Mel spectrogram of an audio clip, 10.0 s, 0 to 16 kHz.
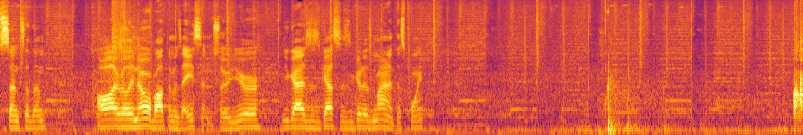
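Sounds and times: background music: 0:00.0 - 0:10.0
bowling ball rolling: 0:07.2 - 0:08.8, 0:09.8 - 0:10.0
bowling ball thud: 0:07.4 - 0:08.6
bowling pins crashing: 0:07.5 - 0:08.5.

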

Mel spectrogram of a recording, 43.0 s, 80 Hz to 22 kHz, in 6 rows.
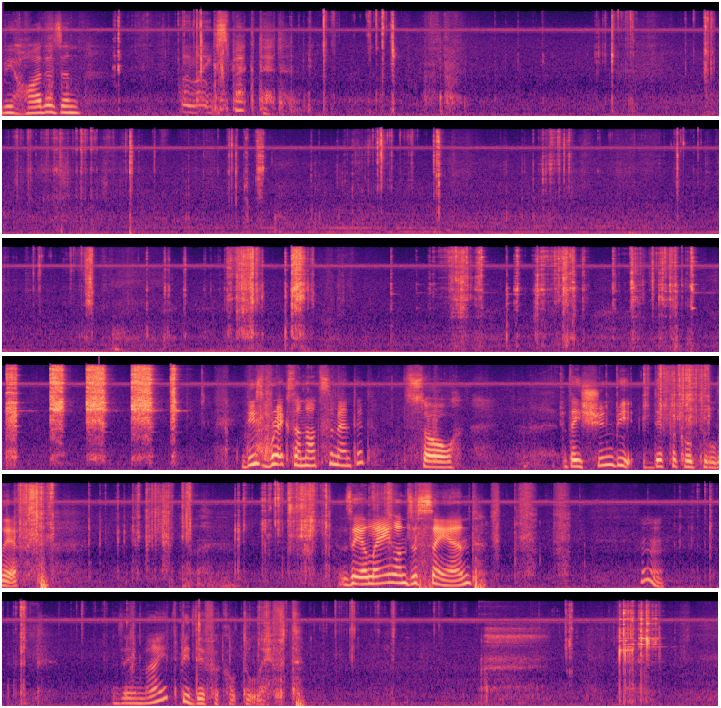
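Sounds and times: hand tool scraping bricks: 0:13.8 - 0:24.8, 0:27.1 - 0:34.4, 0:41.4 - 0:42.8.

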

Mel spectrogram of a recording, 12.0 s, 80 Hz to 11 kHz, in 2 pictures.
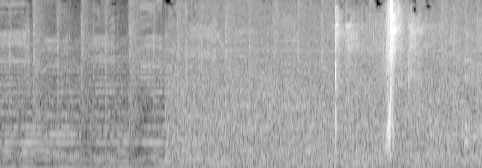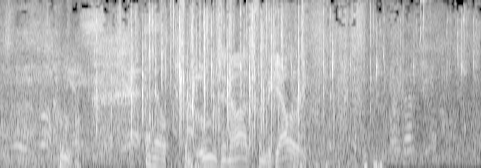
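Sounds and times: outdoor background hiss: 0:00.0 - 0:12.0
golf club striking ball: 0:03.9 - 0:06.3.

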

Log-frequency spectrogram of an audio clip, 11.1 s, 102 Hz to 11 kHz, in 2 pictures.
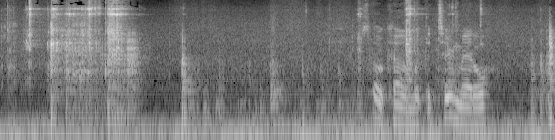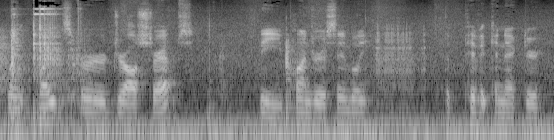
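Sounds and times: metal parts clinking on wooden table: 0:00.0 - 0:01.4, 0:05.4 - 0:06.5.

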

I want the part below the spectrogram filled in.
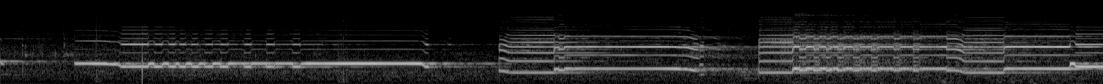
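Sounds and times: flute melody: 0:00.0 - 0:11.0.

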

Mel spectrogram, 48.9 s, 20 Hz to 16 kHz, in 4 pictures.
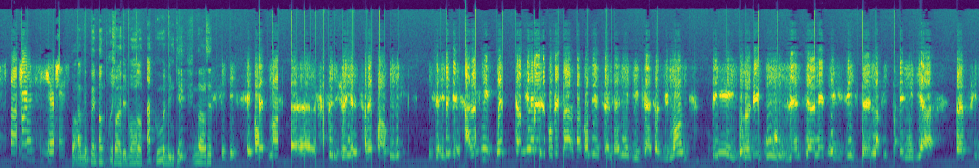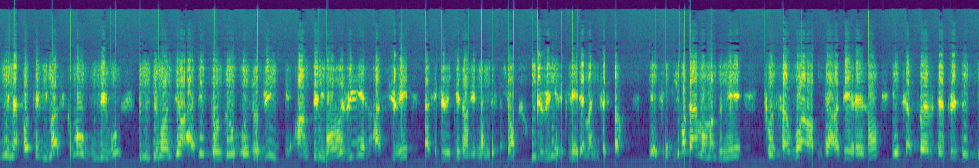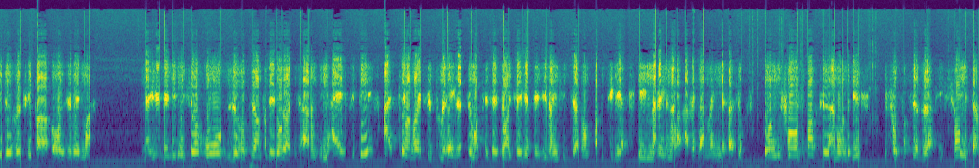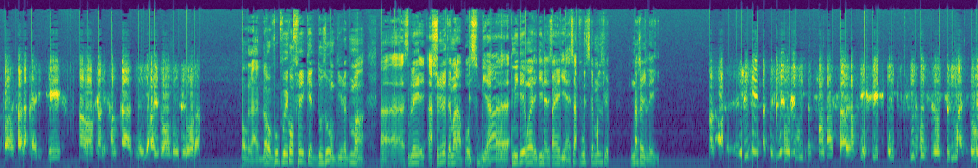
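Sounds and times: man talking over telephone: 0:00.0 - 0:45.0, 0:45.6 - 0:48.9
low steady line hum: 0:00.0 - 0:48.9
crackling clicks on phone line: 0:35.0 - 0:35.8.

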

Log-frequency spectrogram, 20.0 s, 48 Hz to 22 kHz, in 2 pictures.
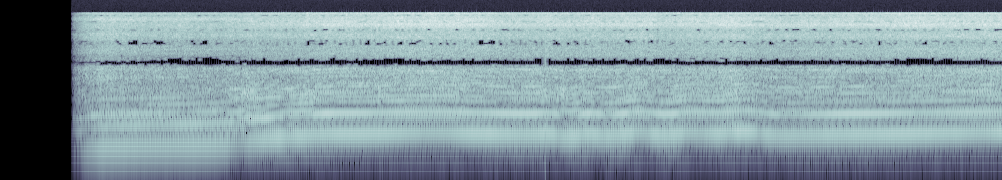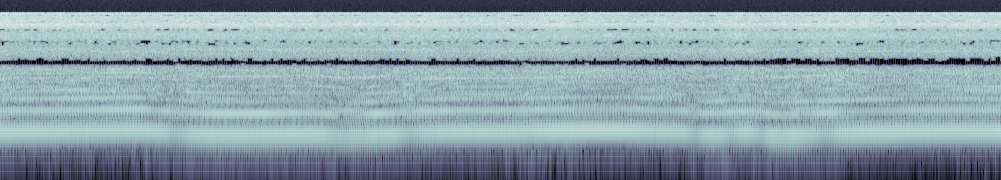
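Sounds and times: motorcycle engine revving: 0:00.7 - 0:20.0.

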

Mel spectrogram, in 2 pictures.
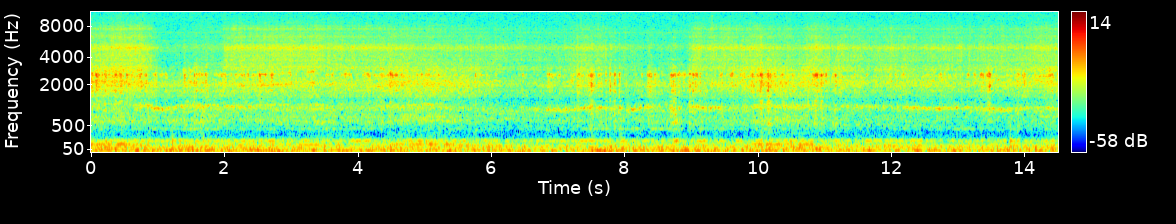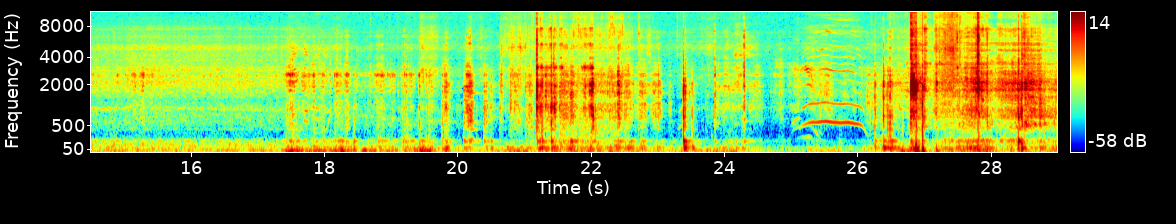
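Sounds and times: wind rumbling on microphone: 0:00.0 - 0:29.0
sliding on gravel: 0:16.5 - 0:29.0
knocks scrapes and thumps: 0:17.4 - 0:25.0, 0:26.2 - 0:29.0.

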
